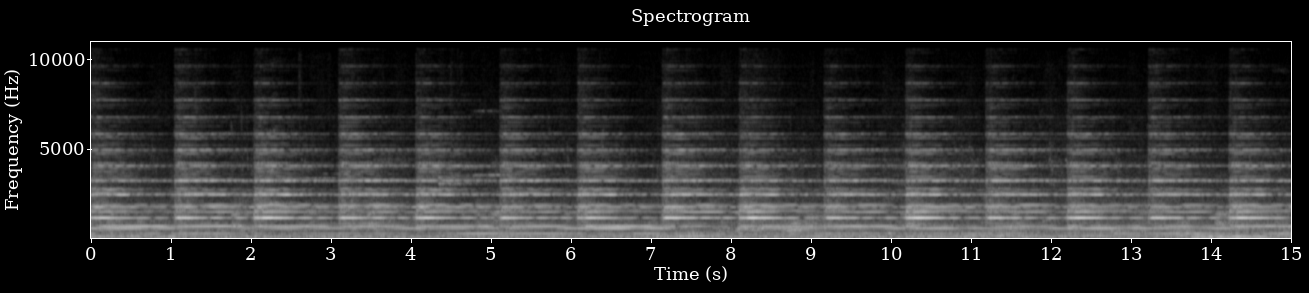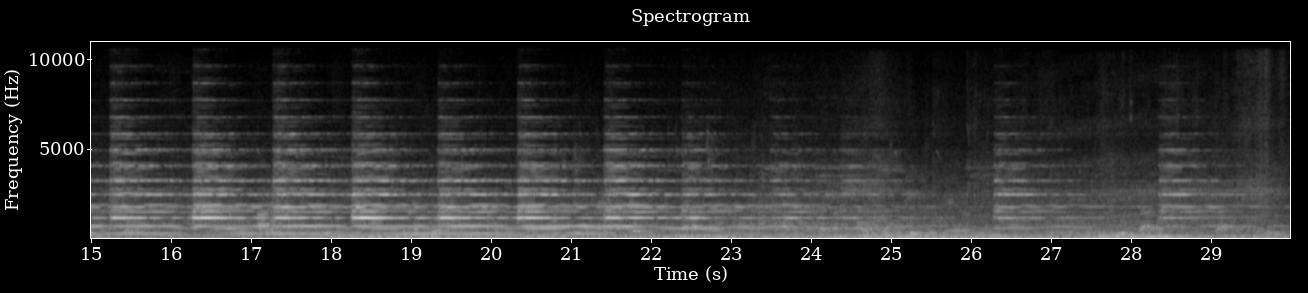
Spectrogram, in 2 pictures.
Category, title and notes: Soundscapes > Urban
250810 060136 PH Church bell ringing for early mass in Balayan
Church-bell ringing for early Mass in Balayan. I made this recording at about 6AM, in front of the old church of balayan (Immaculate Conception Parish Church), in Batangas province, Philippines. In the background, the atmosphere of the small town, with traffic and people talking. Recorded in August 2025 with a Zoom H5studio (built-in XY microphones). Fade in/out applied in Audacity.
ambience, atmosphere, Balayan, bell, church, church-bell, field-recording, honking, horn, Mass, morning, people, Philippines, soundscape, town, traffic, urban, vehicles, voices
